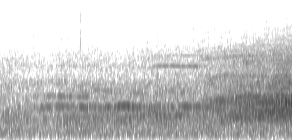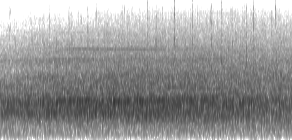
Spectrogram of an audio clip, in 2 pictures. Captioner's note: cheers and applause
